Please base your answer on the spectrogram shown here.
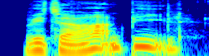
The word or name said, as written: veteranbil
